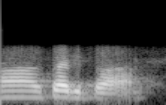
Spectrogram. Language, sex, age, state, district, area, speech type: Tamil, female, 45-60, Tamil Nadu, Nagapattinam, rural, conversation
